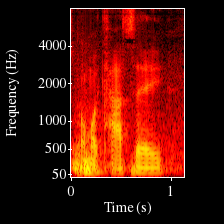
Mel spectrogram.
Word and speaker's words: omakase: And we're having a 15-course omakase. I looked out how to pronounce that. – You did good. – Did I get that? Yeah. Omakase.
